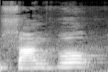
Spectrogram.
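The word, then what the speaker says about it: Tsangpo: टी is silent in this name. सांगपो इसका नाम है तिब्बत में और ब्रह्मपुत्र इस नदी का नाम है हमारे इंडिया में।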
